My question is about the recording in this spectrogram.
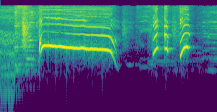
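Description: A loud, high-pitched squeal held for under a second, then two short rising chirps.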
